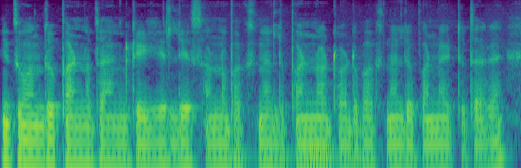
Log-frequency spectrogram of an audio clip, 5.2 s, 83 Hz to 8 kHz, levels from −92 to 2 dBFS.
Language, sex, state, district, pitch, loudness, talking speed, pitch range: Kannada, male, Karnataka, Koppal, 80 Hz, -20 LUFS, 160 wpm, 80-85 Hz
